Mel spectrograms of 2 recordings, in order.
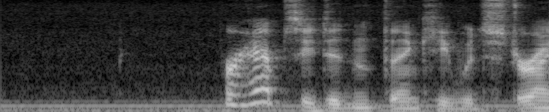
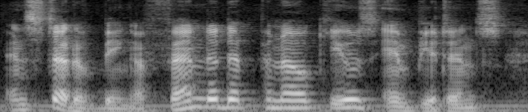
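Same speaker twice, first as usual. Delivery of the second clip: ordinary delivery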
